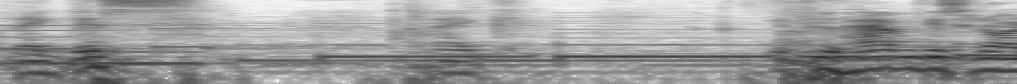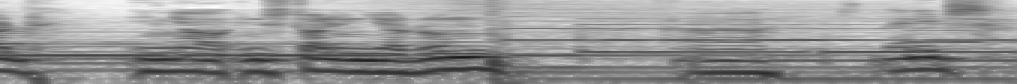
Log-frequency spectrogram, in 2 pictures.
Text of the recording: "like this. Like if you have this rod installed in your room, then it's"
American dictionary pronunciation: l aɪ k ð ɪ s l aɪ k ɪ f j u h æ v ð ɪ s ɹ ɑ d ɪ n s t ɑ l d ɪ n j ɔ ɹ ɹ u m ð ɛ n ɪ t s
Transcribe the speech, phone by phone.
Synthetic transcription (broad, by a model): l aɪ k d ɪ s l aɪ k ɪ f j u h æ v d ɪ s ɹ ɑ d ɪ n s t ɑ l ɪ n j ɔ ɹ ɹ u m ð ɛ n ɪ t s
